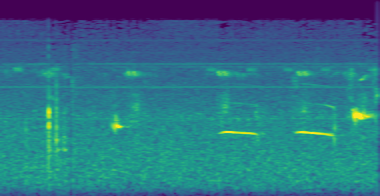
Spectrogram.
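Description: A campo troupial gives soft, level whistled notes, two drawn-out tones held about half a second each, among faint chirps over quiet background hiss.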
